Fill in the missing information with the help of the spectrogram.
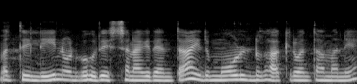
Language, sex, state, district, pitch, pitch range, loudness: Kannada, female, Karnataka, Mysore, 200 Hz, 190-205 Hz, -15 LUFS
